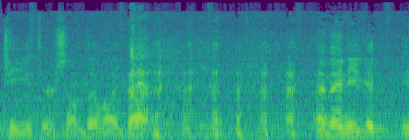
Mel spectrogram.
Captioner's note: laughing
